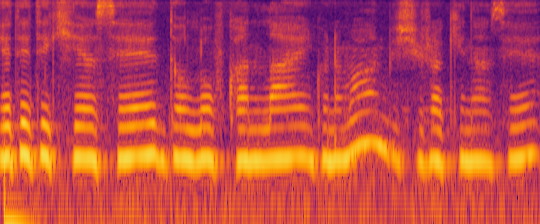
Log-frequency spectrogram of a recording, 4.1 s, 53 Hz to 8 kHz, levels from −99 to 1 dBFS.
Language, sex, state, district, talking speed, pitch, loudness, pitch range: Nagamese, female, Nagaland, Kohima, 160 wpm, 230 Hz, -18 LUFS, 225-240 Hz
